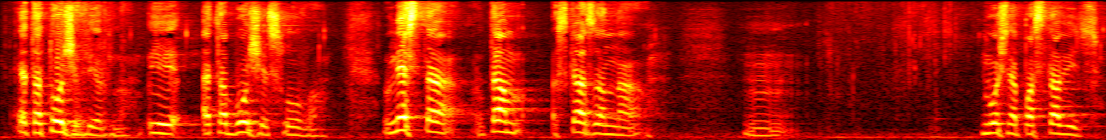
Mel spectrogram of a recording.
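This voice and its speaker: Male preacher, Ossetian accent, high voice, unhurried, pausing often. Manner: slow and deliberate with many pauses and fillers. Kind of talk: sermon.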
